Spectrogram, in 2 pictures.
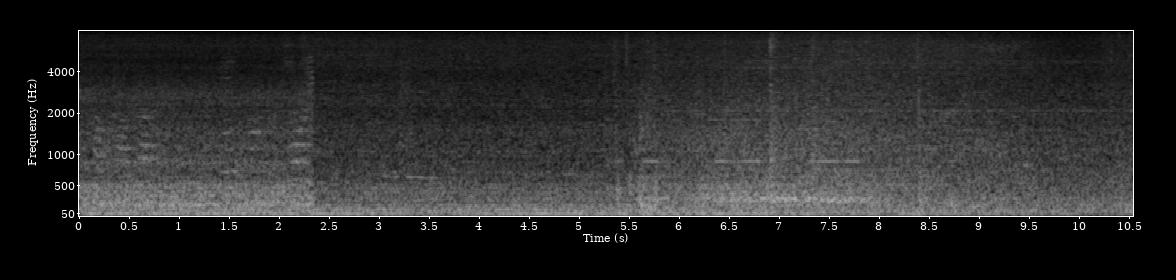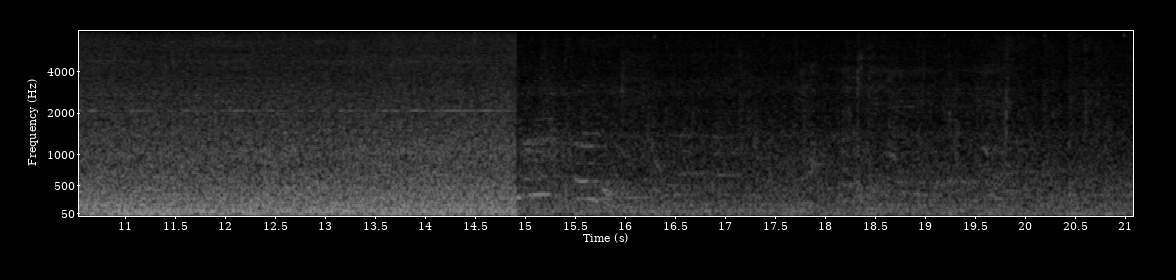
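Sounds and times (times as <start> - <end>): train rumbling on rails: 0.0 - 21.0
faint whine: 6.4 - 14.9.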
